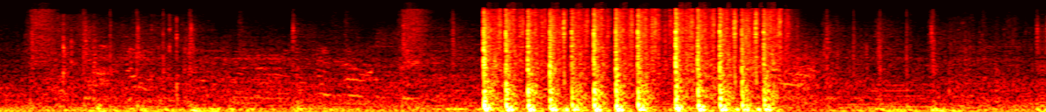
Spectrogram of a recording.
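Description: Burst of gunfire in the shooter Ghost Recon Breakpoint: a loud, rapid string of about a dozen shots over a second and a half, with a voice talking before and after.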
